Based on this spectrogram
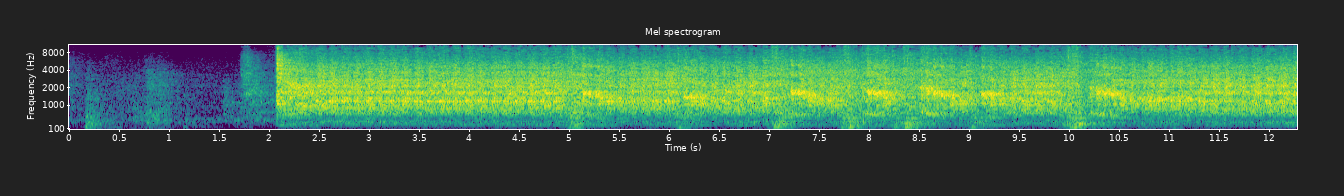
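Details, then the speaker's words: Dumpster Cummins diesel truck after retiming and turbos reinstalled: steady even starter cranking about four compressions a second, never catching; owner thinks injection timing jumped on first crank, causing the crank-no-start. "I could not get this truck to fire. I will throw the clips in now, but basically what I think happened was I obviously retimed this truck, and I think it jumped time as soon as I tried to crank it"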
